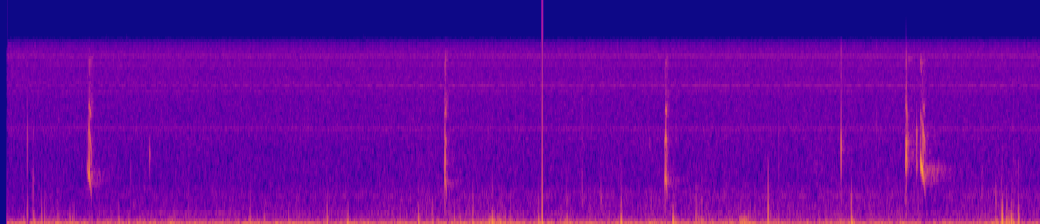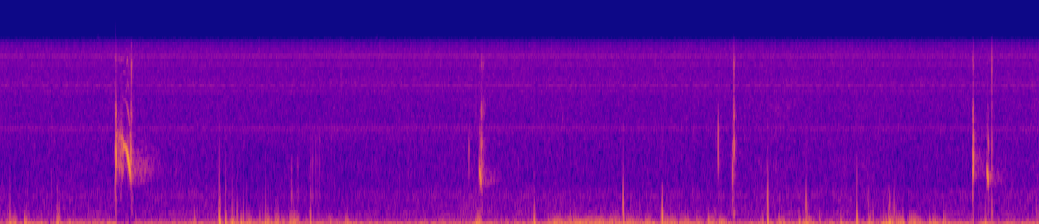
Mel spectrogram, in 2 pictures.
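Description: Repeated short, abrupt hiccup sounds about every two to three seconds over steady low rumbling background noise.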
